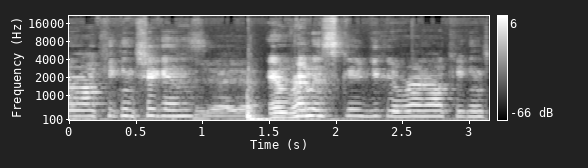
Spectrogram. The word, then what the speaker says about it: RuneScape: But it's Run Escape. Run Escape is the one game. It's RuneScape, bro.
